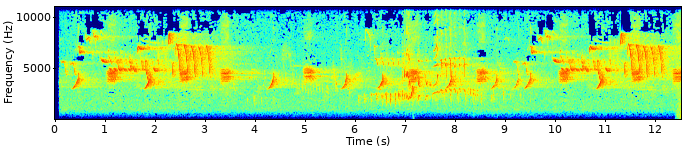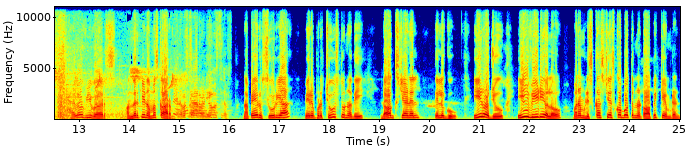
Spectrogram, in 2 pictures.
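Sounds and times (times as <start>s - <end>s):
birds chirping and singing: 0.2s - 15.0s.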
